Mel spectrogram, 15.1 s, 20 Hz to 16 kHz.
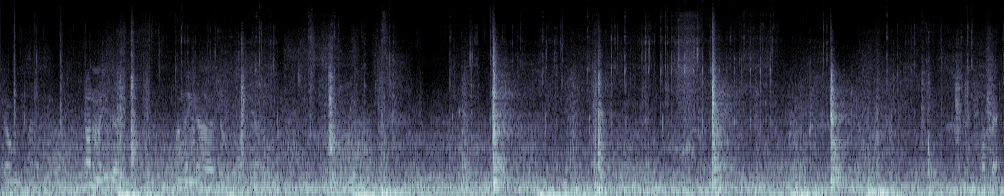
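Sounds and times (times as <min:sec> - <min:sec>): fishing boat engine rumble: 0:01.0 - 0:15.0.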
